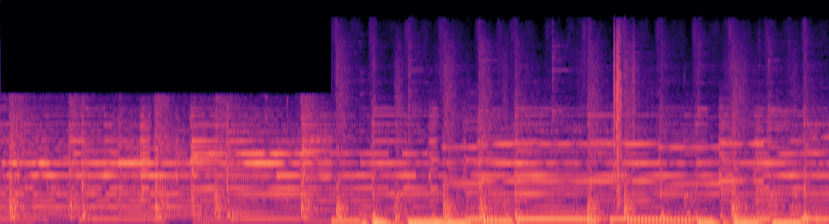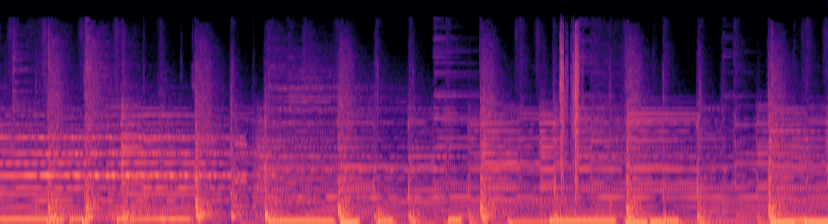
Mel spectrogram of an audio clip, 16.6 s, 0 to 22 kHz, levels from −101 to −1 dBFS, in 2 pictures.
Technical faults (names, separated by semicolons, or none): input switched to a poorer device; cable scratch noise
